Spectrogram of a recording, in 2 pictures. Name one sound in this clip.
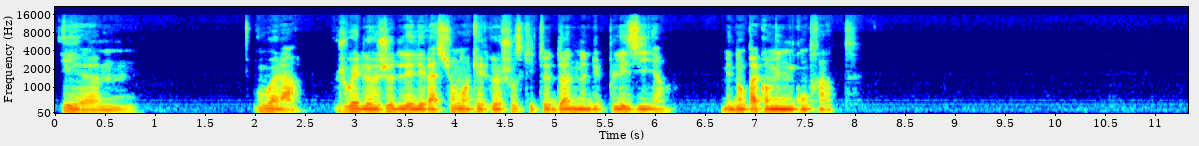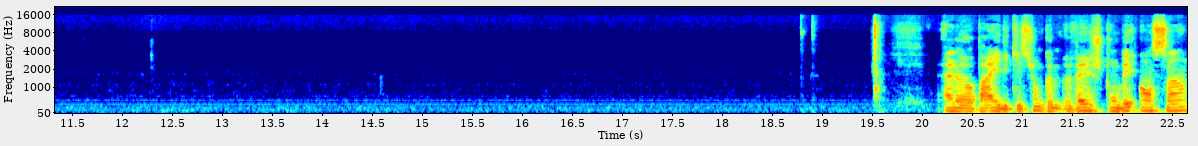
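A man talks calmly close to a microphone, pausing between phrases.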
